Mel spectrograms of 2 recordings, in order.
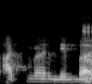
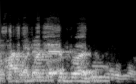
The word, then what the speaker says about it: Atmanirbhar: I cannot ever pronounce that word. Self-reliant office. What is it called? Atmanirbhar. Atmanirbhar.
